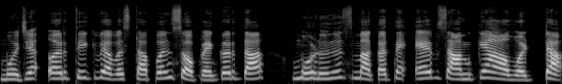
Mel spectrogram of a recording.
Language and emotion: Goan Konkani, happy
